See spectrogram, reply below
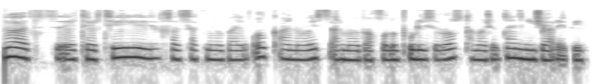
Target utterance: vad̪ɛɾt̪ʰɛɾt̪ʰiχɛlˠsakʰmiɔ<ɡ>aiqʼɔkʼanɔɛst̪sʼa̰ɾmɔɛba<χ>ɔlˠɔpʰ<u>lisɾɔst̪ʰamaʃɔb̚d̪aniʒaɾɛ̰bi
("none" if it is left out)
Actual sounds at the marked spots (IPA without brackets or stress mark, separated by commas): b, χ, u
